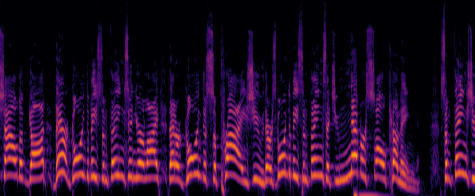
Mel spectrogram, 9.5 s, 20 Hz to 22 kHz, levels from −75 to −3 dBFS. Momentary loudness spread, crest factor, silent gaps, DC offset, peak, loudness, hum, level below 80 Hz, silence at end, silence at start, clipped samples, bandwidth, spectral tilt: 6 LU; 16 dB; none; under 0.1%; -10 dBFS; -27 LUFS; none; -62 dBFS; 0 s; 0 s; under 0.1%; over 20 kHz; -3.5 dB/octave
